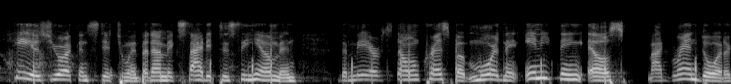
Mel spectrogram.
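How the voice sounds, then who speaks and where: A woman's voice: mid-range voice, a little mellow. Older lady giving an emotional thank-you speech, off the cuff, kinda muffled sound. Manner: emotional, off the cuff, rising to rousing emphasis. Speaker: award honoree giving acceptance speech. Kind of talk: heartfelt acceptance speech. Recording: dull, muffled recording.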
